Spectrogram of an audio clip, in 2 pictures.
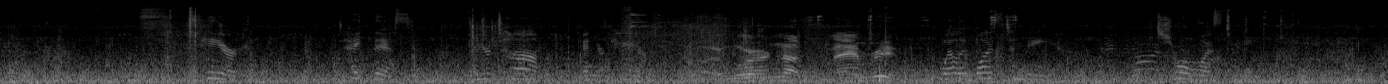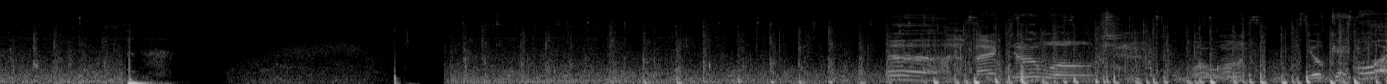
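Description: A horse's hooves clop steadily on dirt.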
